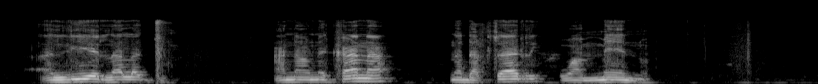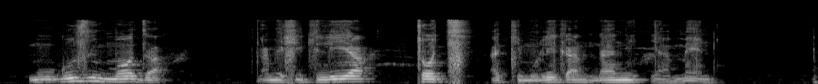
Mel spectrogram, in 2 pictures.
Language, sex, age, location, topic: Swahili, male, 25-35, Nakuru, health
